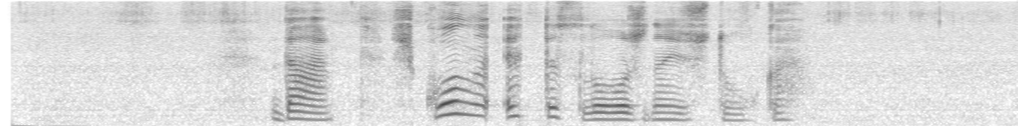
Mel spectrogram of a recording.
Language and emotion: Russian, sad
